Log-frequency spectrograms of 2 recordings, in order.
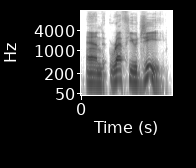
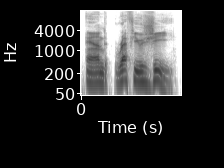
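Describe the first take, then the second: First: The g is a 'j' sound. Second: The g is a soft 'zh' sound. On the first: The speaker calls it right. "Be careful to say" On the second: The speaker calls it wrong. "Instead, they say"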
